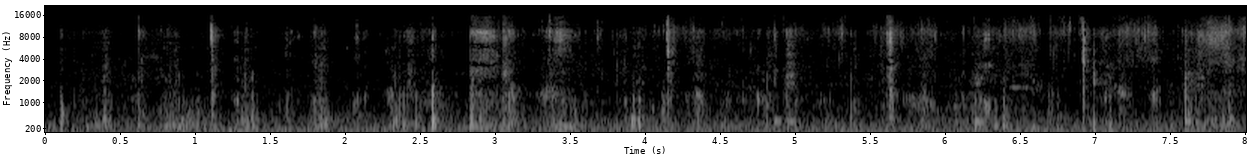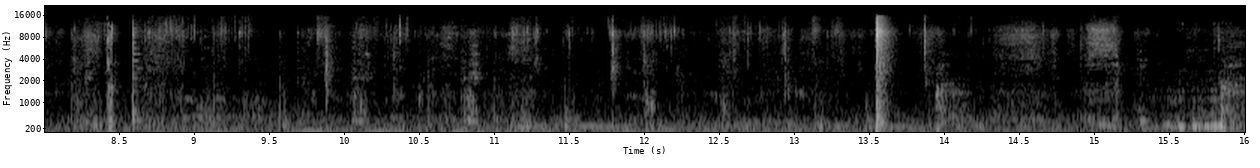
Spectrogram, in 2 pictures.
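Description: Close-up chewing and biting as a man eats chicken curry with rice by hand: a steady run of wet mouth sounds and small crunching clicks, with one louder sharp click about three-quarters of the way through.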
